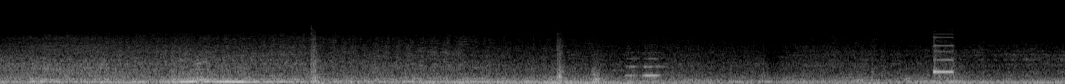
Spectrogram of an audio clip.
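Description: Steady low rumble of a car engine running. A sharp click comes about three seconds in and a knock about five and a half seconds in, as a car door is opened and shut. A short buzz sounds near the end.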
